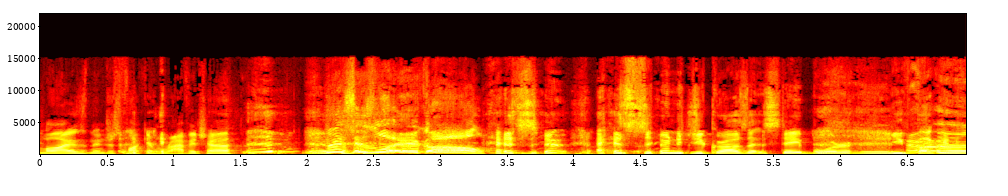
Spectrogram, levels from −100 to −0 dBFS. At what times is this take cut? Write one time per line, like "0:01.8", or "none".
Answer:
0:02.1

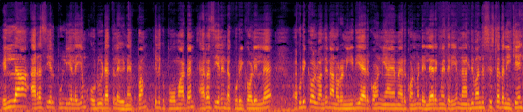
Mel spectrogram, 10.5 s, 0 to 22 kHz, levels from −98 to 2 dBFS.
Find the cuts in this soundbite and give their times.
0:03.1
0:05.9
0:09.4

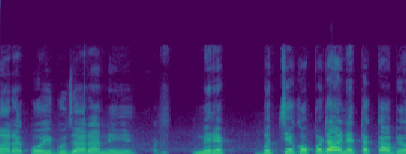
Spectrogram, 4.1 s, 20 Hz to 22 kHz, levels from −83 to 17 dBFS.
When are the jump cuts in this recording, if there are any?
0:01.8

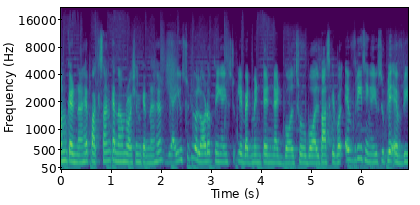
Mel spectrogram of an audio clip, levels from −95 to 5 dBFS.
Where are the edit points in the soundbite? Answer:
0:02.2

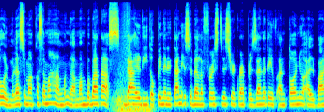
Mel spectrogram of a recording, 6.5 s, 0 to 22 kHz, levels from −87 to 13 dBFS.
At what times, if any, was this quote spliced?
0:02.4

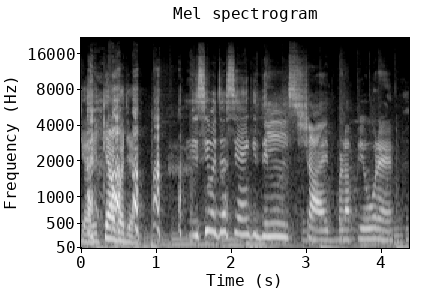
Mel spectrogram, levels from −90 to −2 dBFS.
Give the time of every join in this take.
0:01.4

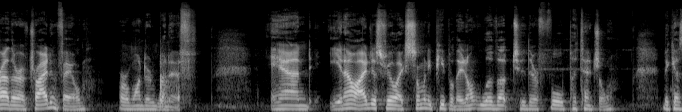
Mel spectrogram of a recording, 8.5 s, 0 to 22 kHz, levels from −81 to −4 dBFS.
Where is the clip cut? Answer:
none

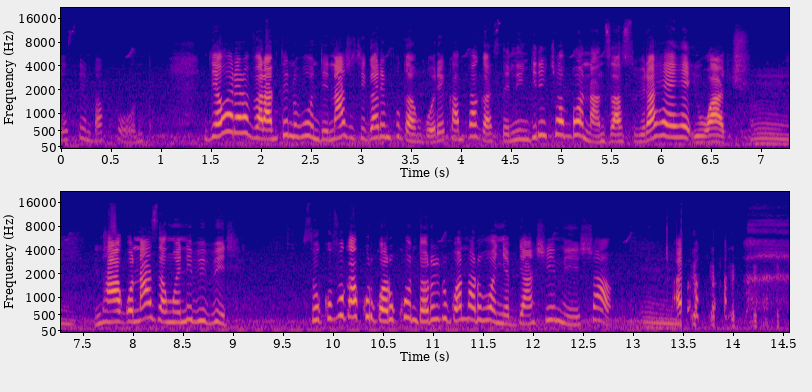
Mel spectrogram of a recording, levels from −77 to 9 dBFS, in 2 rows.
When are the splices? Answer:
0:13.5

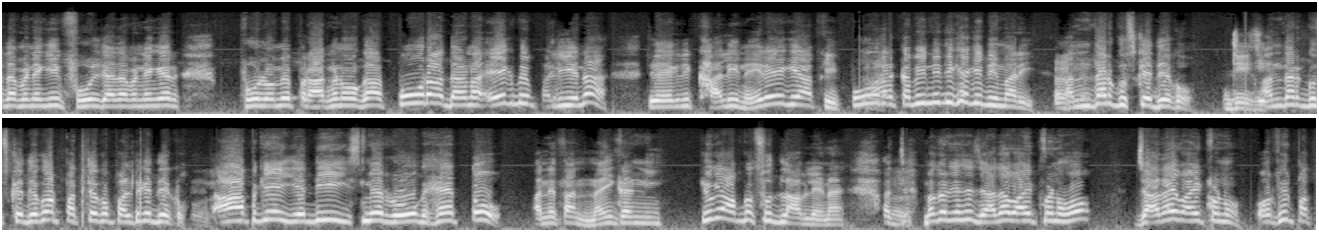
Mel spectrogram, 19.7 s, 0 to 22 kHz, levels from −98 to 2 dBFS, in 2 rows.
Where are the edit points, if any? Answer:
0:04.1
0:06.6
0:11.3
0:16.6

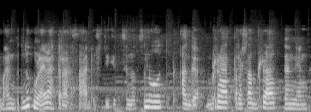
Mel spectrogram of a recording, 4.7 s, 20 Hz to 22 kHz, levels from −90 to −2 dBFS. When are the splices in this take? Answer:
0:02.6

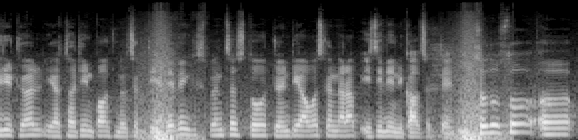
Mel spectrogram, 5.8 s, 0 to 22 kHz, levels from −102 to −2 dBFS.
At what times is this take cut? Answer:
0:01.6
0:04.6

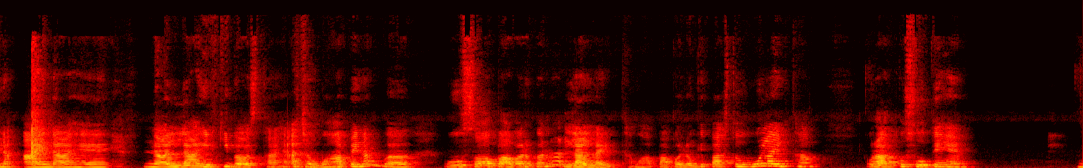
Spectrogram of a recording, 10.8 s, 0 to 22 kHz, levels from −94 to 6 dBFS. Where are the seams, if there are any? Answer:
none

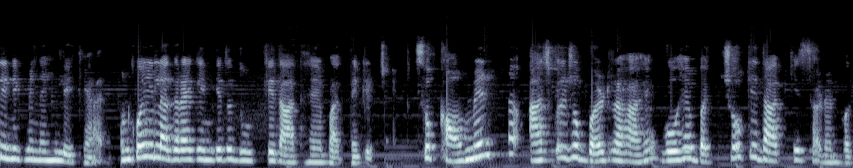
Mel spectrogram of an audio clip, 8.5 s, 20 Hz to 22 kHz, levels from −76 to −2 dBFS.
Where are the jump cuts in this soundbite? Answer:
none

